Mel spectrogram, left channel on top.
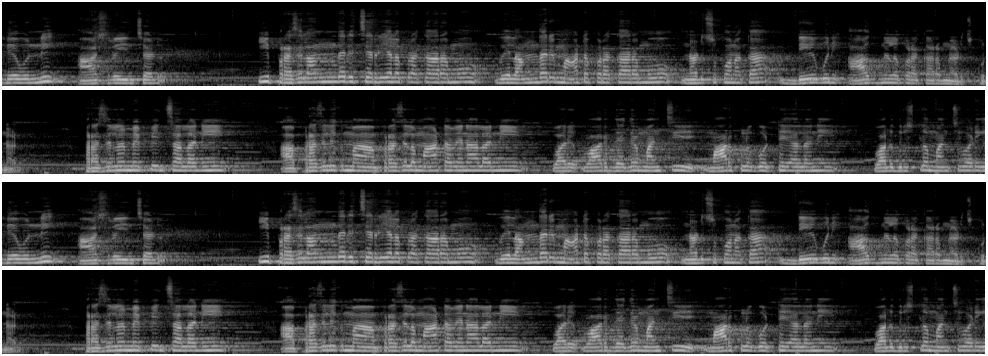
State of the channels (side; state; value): both; identical; correlation 1.00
